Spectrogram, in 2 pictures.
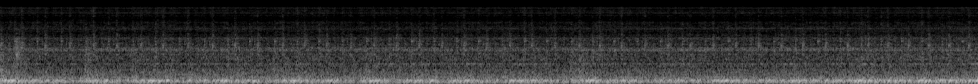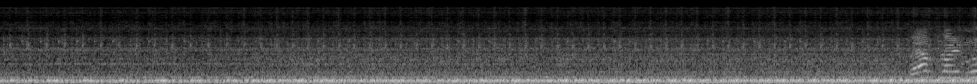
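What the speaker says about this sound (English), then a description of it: "Got an exhaust leak." A 1976 Ford truck engine idles with a steady rumble and a rough, puffing exhaust note from an exhaust leak, running continuously at close range for the whole stretch.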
